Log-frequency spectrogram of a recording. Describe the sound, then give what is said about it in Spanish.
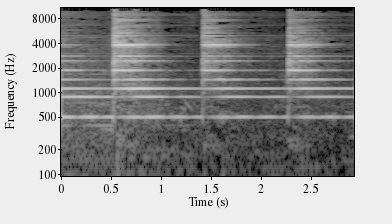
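A church bell tolls three times at a slow, steady pace, calling people to mass, each loud metallic strike ringing out and humming on as it fades beneath the next. No voices. “Este toque tan simple de la campana probablemente sea el más conocido. Están tocando a misa.”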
